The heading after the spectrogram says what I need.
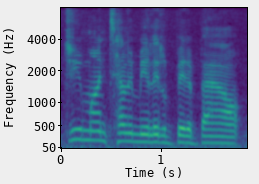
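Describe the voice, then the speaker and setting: Very deep-voiced woman host. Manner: encouraging, with frequent short affirmations and quick questions. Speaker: podcast host. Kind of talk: casual interview chat. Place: bookshop, live recording.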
